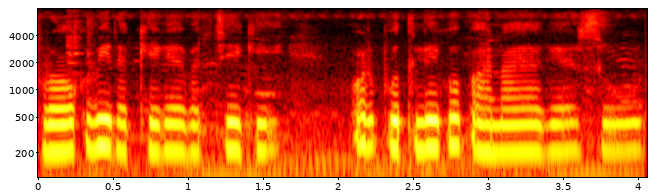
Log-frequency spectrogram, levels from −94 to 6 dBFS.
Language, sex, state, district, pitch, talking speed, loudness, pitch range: Hindi, female, Bihar, Katihar, 210 Hz, 175 wpm, -17 LUFS, 205-225 Hz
